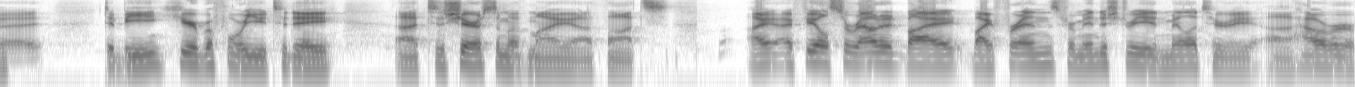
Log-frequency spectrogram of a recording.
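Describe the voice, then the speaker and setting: An American man in his fifties giving a formal conference presentation, halting, with frequent pauses and repeated words. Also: medium pitch, sharp tone, clear, resonant tone. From United States. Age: 50s. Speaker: conference speaker, defense industry executive.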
